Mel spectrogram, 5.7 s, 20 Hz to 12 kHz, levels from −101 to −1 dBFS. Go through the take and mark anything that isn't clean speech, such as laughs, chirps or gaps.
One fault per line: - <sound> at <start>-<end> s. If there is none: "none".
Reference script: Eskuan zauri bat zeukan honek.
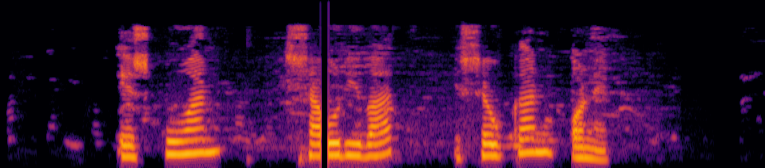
- dropout at 2.4-2.5 s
